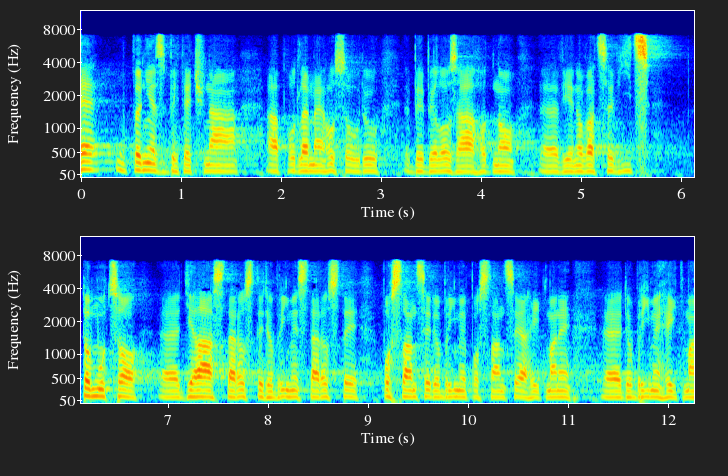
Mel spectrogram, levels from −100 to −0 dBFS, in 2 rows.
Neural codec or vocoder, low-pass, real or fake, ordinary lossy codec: none; 7.2 kHz; real; MP3, 48 kbps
